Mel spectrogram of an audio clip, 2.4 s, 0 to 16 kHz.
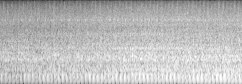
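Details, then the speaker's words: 2001 VW Jetta GLS Wagon, 2.0-litre non-turbo engine: steady even idle hum with no valve-train ticking or knocking; clean, healthy engine. "you can hear there's no valve training noise in this there's no High Rev knock beautiful car"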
